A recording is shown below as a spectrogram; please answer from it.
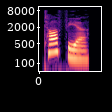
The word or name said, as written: taffia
